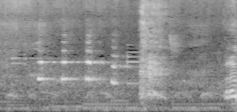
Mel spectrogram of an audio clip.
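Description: A man coughs once, about one and a half seconds in. Before the cough there is a string of four or five short, evenly spaced high-pitched chirps.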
